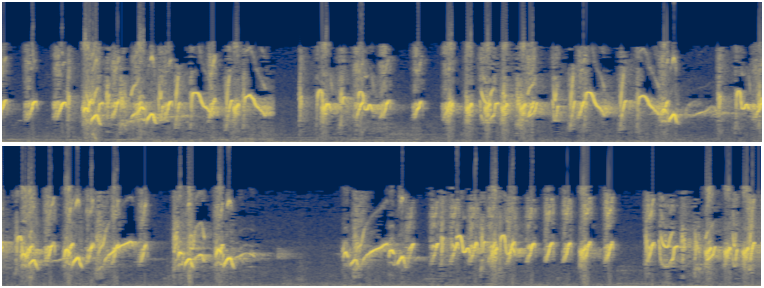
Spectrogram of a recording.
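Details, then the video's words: Brown-throated sunbird lure sound for attracting wild birds: rapid, shrill twitters and squeaky slurred notes run on in long bursts, with brief gaps around two, seven and eight seconds. "Suara Pikat Burung Kolibri Kelapa Manggar"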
